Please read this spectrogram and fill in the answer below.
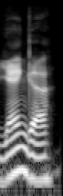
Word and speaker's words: Jenga: Kelly and I had a few waters, played a lot of Jenga, or as some people would pronounce it, Yanga, if depending on what region you're from.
